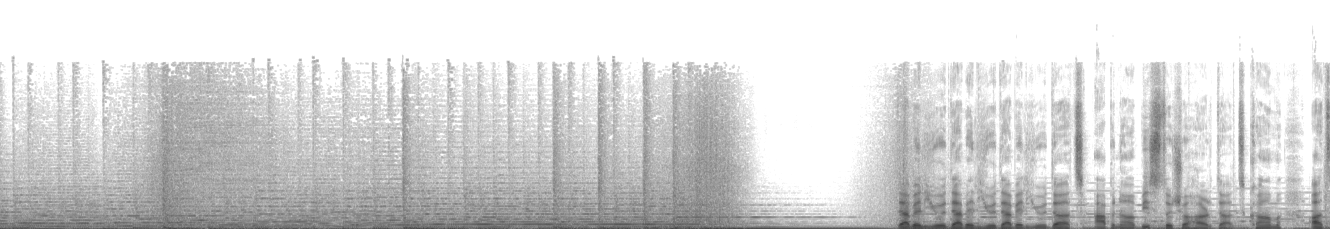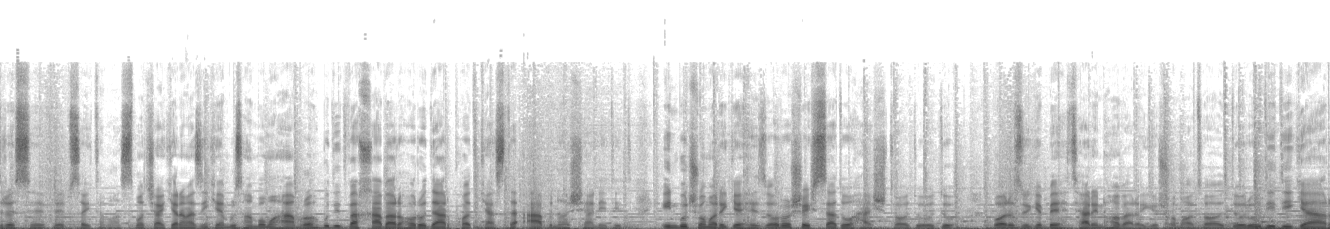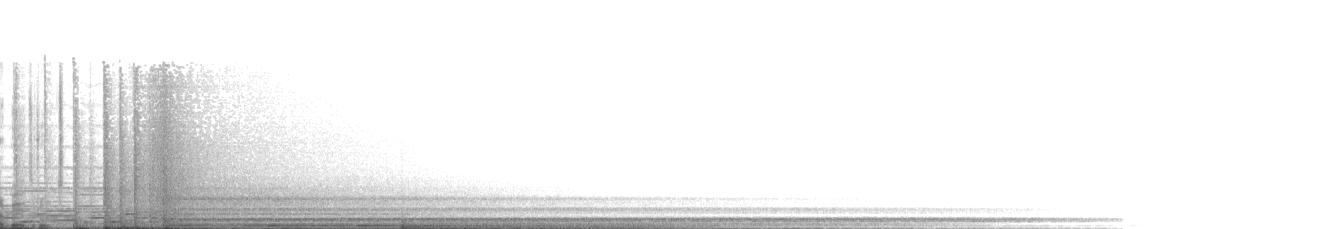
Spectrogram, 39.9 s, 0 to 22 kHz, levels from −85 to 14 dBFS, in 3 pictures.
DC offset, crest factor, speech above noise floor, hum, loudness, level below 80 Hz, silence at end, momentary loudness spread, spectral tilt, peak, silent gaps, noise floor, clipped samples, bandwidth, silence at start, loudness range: under 0.1%; 20 dB; over 71 dB; none; -21 LUFS; -28 dBFS; 3.95 s; 12 LU; -5 dB/octave; -2 dBFS; none; under -90 dBFS; under 0.1%; 16.5 kHz; 0 s; 10 LU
